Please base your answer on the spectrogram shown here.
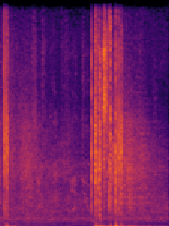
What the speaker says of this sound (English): Okay, this tower is firing.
